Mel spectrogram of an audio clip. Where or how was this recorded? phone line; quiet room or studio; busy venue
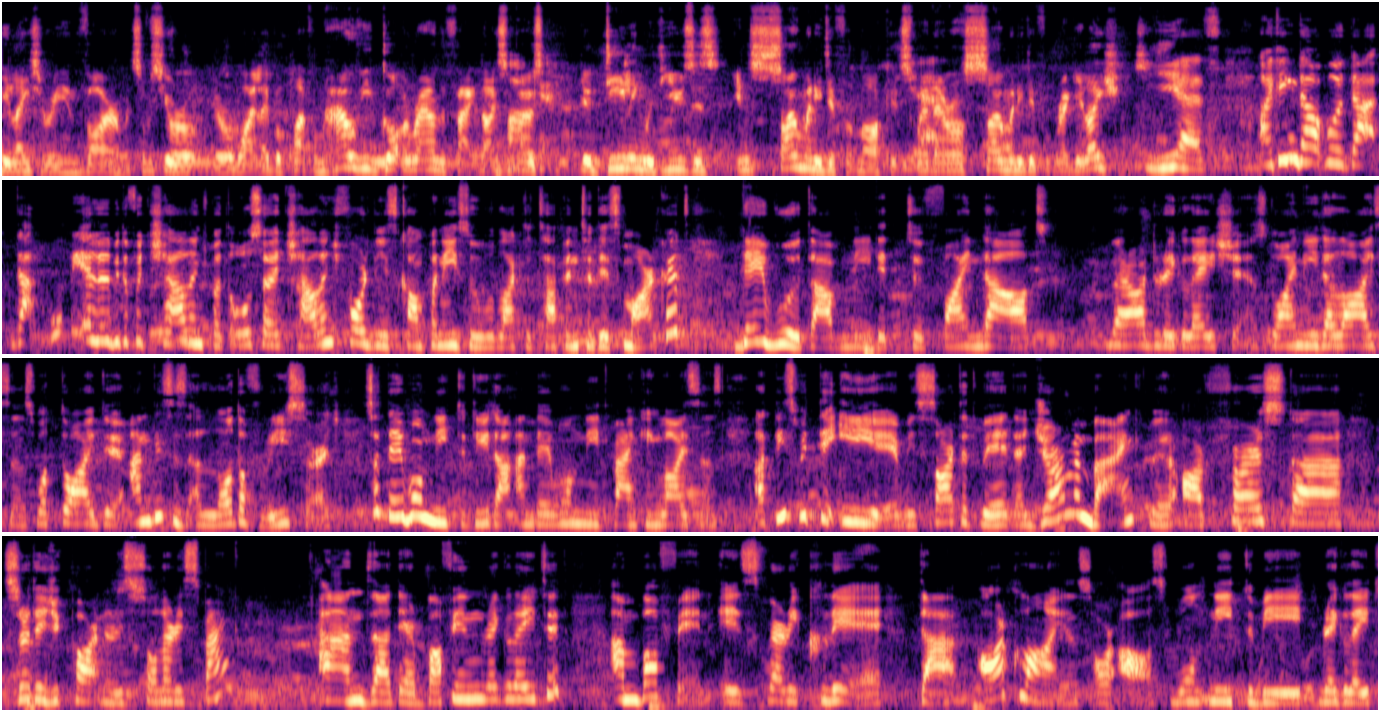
busy venue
